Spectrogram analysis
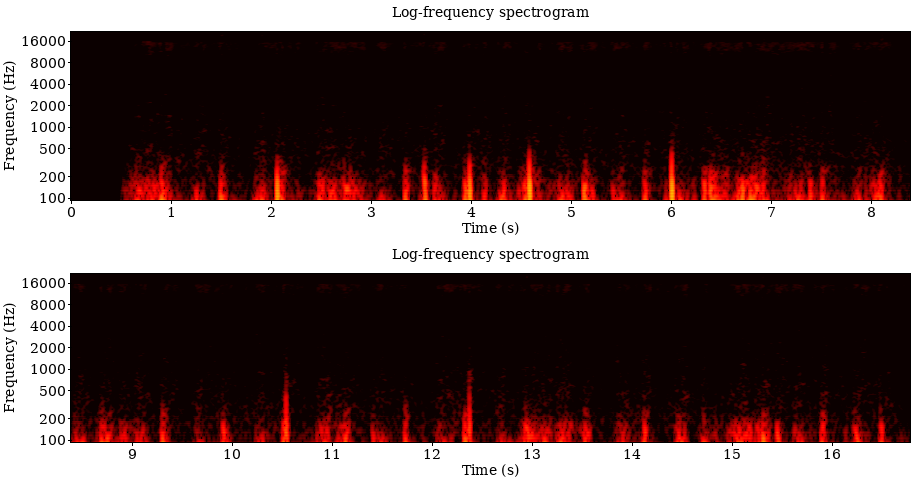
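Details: A person's own normal heartbeat, described as smooth and soothing: steady, soft, low adult thumps, even and unhurried, with a faint background hiss.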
